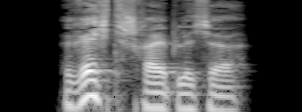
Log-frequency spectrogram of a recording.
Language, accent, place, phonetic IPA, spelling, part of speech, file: German, Germany, Berlin, [ˈʁɛçtˌʃʁaɪ̯plɪçə], rechtschreibliche, adjective, De-rechtschreibliche.ogg
- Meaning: inflection of rechtschreiblich: 1. strong/mixed nominative/accusative feminine singular 2. strong nominative/accusative plural 3. weak nominative all-gender singular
